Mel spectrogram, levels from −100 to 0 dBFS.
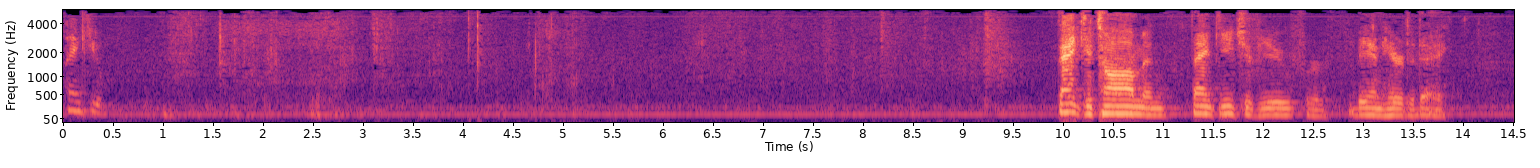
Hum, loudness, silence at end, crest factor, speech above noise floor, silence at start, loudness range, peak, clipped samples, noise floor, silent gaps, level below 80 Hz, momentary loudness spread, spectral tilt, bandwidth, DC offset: none; -18 LUFS; 0.15 s; 24 dB; 24 dB; 0 s; 24 LU; 0 dBFS; under 0.1%; -44 dBFS; none; -62 dBFS; 27 LU; -5 dB/octave; 5.4 kHz; under 0.1%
